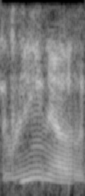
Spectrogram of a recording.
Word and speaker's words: Reno: Yeah, it's Reno, Nevada. Long E.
